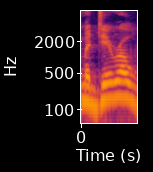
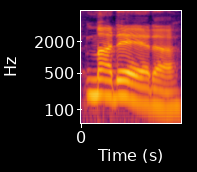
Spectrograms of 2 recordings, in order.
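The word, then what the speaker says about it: Madeira: you are sucking down madira wine like it's the first job you've ever had well Mary I just thought it was about time someone did some sucking in this house and it's pronounced Madera oh go down to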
